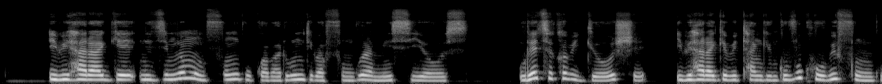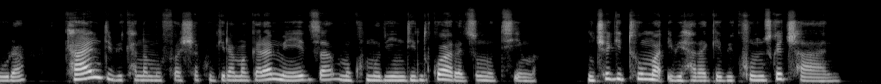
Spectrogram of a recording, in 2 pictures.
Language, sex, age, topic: Rundi, female, 18-24, agriculture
